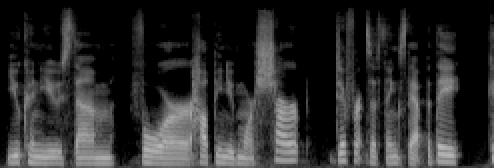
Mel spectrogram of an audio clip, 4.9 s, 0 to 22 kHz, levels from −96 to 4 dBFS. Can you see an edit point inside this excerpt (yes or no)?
yes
